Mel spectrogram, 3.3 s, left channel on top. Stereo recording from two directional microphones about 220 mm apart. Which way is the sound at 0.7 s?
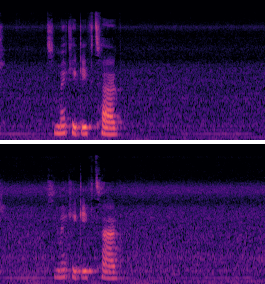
25° left (ahead or behind).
